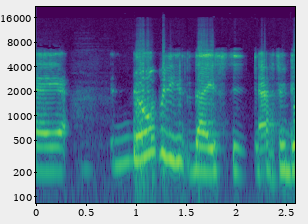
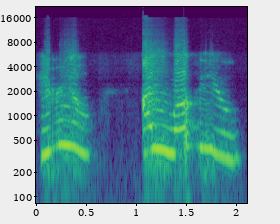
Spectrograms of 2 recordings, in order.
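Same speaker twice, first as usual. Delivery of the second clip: put-on lovestruck boyfriend; 8 semitones higher than usual. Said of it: "And he's like".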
